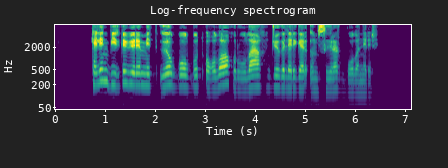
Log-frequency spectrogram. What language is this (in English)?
Yakut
